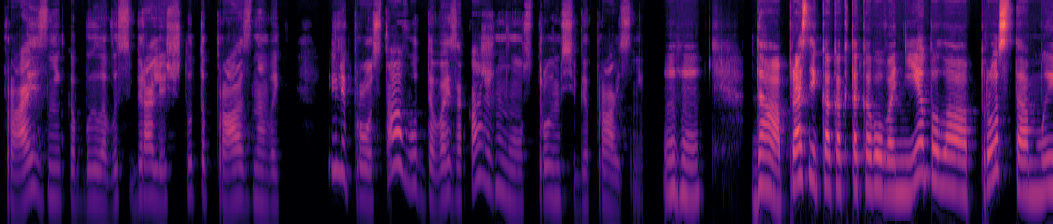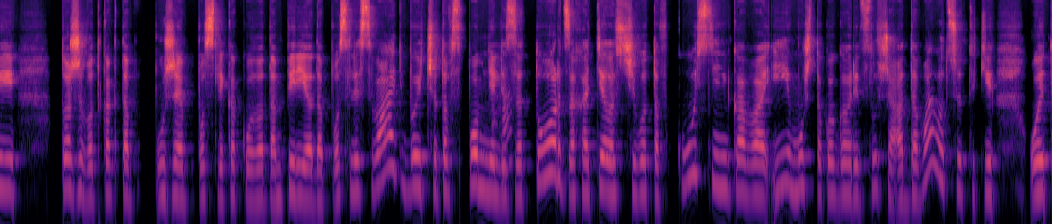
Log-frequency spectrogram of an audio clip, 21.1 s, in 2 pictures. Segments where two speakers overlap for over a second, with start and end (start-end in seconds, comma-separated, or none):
none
